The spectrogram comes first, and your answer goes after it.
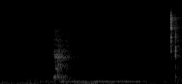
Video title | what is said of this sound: Glitter party nail for the holiday | tapping with it or tapping with your finger you can hear that the nail is dry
